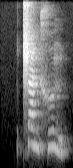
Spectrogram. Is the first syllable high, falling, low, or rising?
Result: falling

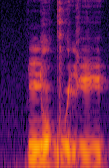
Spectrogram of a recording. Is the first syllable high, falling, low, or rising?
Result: high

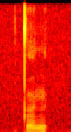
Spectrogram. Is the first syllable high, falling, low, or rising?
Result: rising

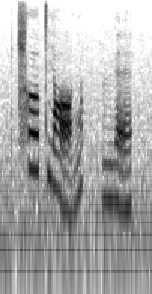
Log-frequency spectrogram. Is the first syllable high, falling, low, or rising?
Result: high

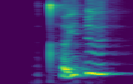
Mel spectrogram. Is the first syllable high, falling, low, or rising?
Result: rising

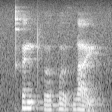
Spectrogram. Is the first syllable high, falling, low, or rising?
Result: high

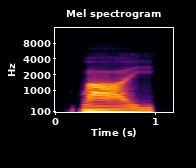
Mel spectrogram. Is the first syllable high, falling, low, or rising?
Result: low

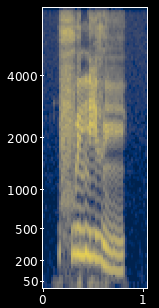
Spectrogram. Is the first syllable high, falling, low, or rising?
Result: high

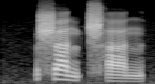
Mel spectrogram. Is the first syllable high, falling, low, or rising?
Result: falling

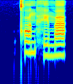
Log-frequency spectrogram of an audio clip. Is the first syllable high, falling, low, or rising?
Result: high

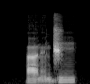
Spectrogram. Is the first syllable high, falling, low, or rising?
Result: falling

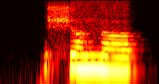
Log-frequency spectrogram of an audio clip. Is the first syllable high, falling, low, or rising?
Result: high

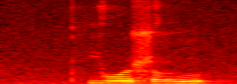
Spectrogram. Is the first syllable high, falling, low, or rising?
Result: high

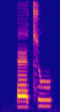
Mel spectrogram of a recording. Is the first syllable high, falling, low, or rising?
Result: low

